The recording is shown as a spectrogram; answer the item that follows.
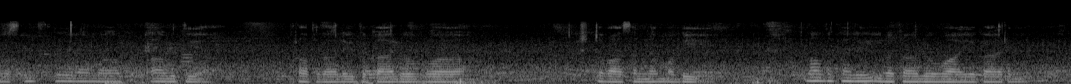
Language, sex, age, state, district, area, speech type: Sanskrit, male, 30-45, Kerala, Thiruvananthapuram, urban, spontaneous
